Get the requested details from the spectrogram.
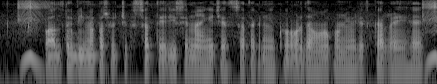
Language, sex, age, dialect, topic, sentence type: Hindi, male, 31-35, Awadhi Bundeli, banking, statement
